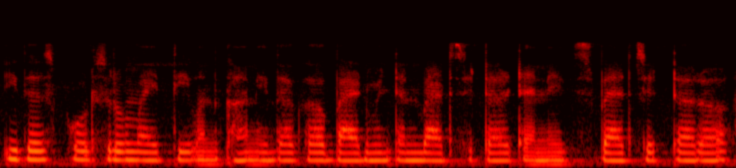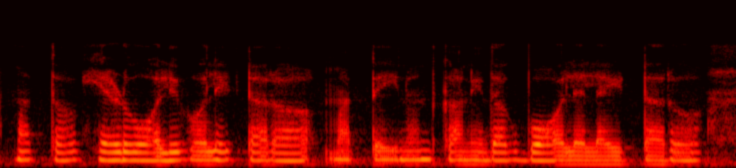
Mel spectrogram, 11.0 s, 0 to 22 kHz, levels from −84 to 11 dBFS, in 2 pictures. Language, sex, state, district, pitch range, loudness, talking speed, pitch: Kannada, female, Karnataka, Belgaum, 180-200 Hz, -37 LUFS, 130 wpm, 190 Hz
